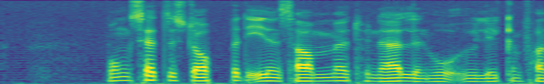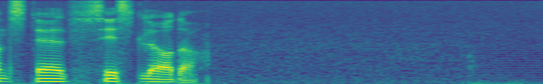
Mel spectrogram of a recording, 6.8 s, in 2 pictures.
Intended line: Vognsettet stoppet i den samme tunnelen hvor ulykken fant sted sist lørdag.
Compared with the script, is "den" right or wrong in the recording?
right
